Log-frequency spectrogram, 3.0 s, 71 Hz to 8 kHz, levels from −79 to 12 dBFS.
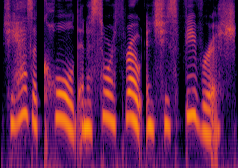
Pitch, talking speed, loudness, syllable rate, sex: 255 Hz, 220 wpm, -18 LUFS, 4.6 syllables/s, female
